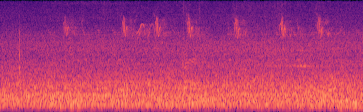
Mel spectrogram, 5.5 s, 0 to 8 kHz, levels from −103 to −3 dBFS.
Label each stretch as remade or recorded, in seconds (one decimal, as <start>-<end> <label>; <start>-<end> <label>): 0.0-5.5 recorded

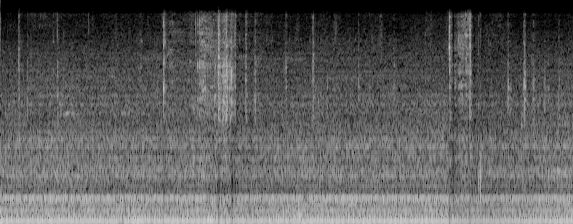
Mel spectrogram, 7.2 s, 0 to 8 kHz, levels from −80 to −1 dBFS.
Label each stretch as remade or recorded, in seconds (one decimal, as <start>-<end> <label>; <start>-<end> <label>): 0.0-1.3 recorded; 1.3-2.1 remade; 2.1-2.6 recorded; 2.6-3.8 remade; 3.8-7.2 recorded

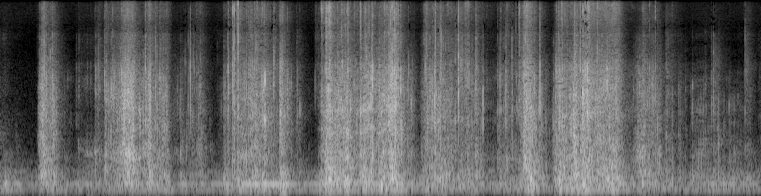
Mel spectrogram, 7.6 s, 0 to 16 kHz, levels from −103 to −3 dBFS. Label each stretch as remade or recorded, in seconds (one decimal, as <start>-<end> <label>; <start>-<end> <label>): 0.0-0.9 recorded; 0.9-1.7 remade; 1.7-7.6 recorded

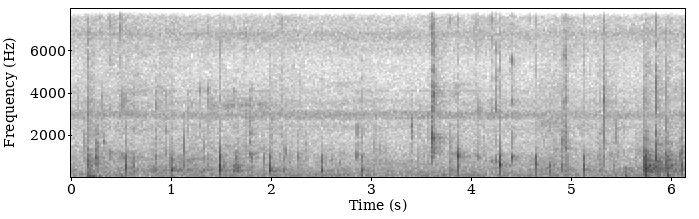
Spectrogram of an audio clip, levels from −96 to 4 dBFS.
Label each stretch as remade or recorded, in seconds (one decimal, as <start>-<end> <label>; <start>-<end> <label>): 0.0-0.6 remade; 0.6-2.1 recorded; 2.1-3.1 remade; 3.1-4.3 recorded; 4.3-6.1 remade

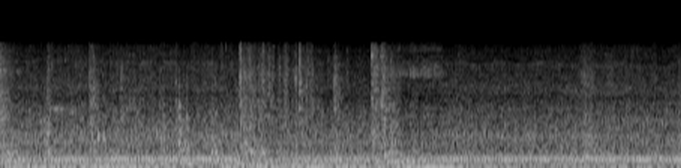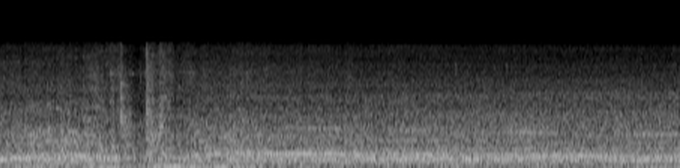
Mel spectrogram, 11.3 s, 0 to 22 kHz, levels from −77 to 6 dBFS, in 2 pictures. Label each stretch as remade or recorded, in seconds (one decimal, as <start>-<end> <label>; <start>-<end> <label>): 0.0-1.1 recorded; 1.1-2.6 remade; 2.6-4.5 recorded; 4.5-9.6 remade; 9.6-11.3 recorded

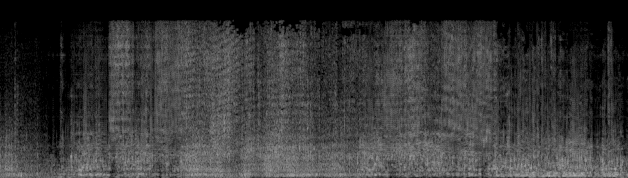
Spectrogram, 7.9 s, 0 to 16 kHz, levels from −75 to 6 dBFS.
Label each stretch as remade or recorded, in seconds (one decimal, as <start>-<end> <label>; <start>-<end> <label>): 0.0-0.6 recorded; 0.6-2.3 remade; 2.3-4.5 recorded; 4.5-7.9 remade

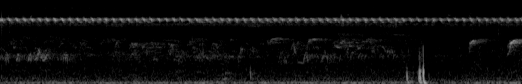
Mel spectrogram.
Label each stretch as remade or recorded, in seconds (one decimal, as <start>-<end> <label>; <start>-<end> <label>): 0.0-1.0 remade; 1.0-2.0 recorded; 2.0-5.2 remade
